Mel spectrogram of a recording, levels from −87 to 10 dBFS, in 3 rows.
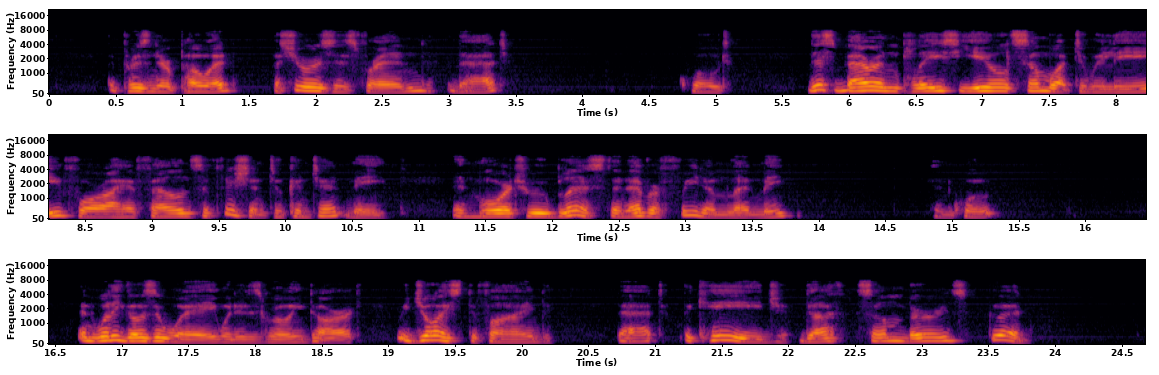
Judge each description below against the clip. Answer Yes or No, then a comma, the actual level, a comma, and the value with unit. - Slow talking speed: Yes, slow, 120 wpm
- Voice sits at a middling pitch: Yes, medium, 150 Hz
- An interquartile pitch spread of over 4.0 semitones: Yes, average, 4.8 semitones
